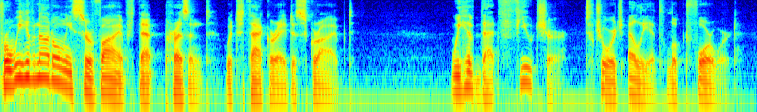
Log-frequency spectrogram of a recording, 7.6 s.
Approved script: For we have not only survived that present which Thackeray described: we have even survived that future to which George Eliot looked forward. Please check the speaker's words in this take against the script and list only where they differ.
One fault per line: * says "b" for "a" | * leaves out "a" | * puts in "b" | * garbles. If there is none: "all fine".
* leaves out "even survived"
* leaves out "which"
